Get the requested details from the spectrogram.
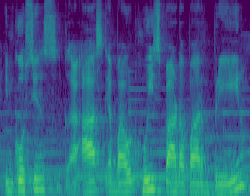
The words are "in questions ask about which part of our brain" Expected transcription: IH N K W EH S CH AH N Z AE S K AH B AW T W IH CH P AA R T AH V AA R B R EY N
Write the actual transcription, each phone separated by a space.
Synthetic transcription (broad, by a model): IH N K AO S AH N S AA S K AH B AW T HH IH S P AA R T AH P AA R B R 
